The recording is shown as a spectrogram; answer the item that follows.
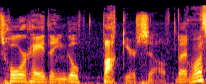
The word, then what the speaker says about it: Jorge: think a lot but a lot of people call him George even I saw an interview where people are calling George well if you can't pronounce Jorge they can go [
